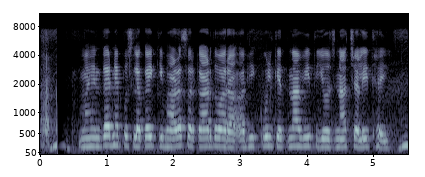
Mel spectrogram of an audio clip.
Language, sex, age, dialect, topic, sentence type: Magahi, female, 25-30, Western, banking, statement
